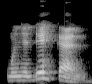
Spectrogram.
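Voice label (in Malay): "menyedihkan", Malay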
